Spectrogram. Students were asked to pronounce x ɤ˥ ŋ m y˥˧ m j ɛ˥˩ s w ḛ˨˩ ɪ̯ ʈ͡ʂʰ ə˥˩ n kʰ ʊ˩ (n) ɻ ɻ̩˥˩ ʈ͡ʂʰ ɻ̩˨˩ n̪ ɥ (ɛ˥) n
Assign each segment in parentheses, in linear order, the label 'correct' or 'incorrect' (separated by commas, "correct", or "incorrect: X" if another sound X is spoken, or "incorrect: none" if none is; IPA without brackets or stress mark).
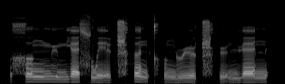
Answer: incorrect: ŋ, correct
